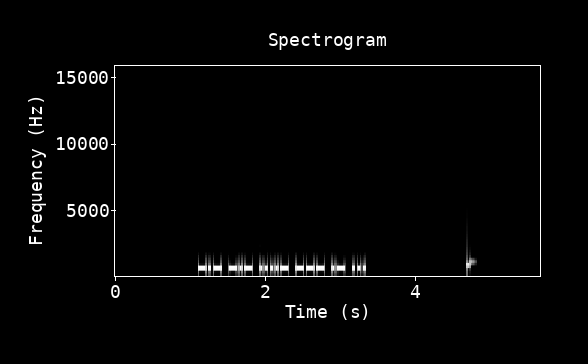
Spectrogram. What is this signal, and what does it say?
Morse code, heard as a keyed tone, about 34 wpm, 700 Hz. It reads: KK4OAS
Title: USA Call Signs 35wpm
